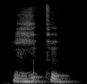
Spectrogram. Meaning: 1. to list, heel over 2. to (take) shelter, rest
- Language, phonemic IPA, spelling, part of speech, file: French, /ʒi.te/, gîter, verb, LL-Q150 (fra)-gîter.wav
